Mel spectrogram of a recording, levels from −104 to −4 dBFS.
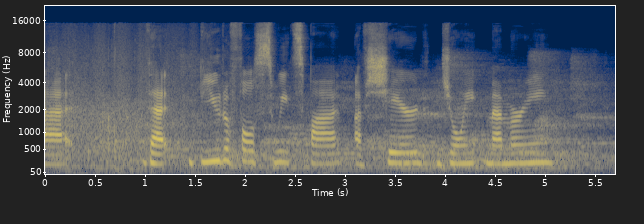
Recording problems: chatter from many people; noticeable; throughout; 10 dB below the speech
abrupt cut into speech; at the start

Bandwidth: 15 kHz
